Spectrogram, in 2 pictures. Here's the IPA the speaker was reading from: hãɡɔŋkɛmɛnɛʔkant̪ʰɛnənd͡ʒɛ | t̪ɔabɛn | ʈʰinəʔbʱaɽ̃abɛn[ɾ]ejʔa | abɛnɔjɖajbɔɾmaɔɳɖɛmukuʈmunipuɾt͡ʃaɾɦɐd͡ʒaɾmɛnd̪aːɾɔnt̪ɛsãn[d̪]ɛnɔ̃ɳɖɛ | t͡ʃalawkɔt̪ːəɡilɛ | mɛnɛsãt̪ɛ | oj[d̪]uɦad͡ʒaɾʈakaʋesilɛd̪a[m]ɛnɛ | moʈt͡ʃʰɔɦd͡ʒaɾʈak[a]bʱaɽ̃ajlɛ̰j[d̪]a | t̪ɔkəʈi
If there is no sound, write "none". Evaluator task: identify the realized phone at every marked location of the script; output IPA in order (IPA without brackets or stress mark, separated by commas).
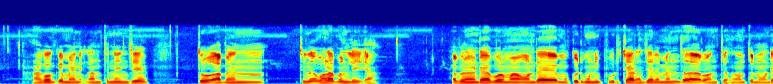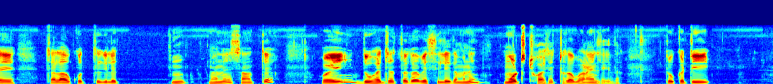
l, t̪, d̪, m, a, d̪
